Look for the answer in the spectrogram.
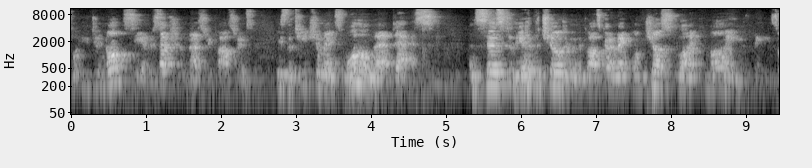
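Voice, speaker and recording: A man giving a live lecture to a room of teachers, lively and wry, putting questions to the audience. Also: high voice. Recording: echoey room, faint background noise.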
